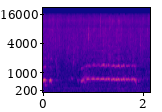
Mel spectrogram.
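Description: A person's voice calling out one long, level, held note, lasting about a second, after a brief call at the start.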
